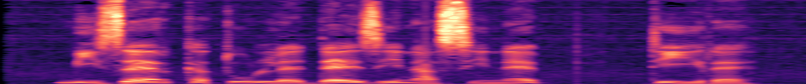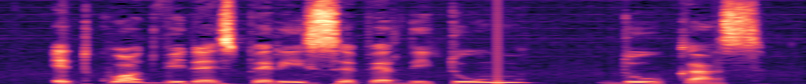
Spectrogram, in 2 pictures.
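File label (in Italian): coliambo, lettura metrica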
